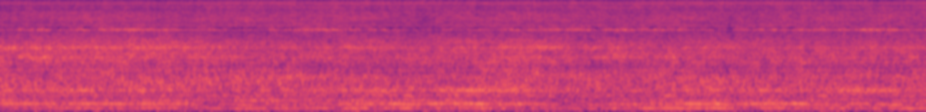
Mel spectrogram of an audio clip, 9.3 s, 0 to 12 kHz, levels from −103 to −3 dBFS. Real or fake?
fake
